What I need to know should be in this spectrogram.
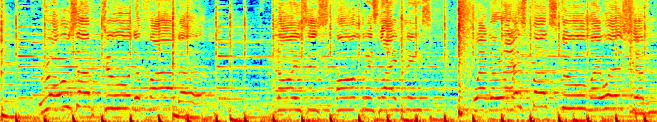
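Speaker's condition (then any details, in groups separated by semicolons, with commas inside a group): No condition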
